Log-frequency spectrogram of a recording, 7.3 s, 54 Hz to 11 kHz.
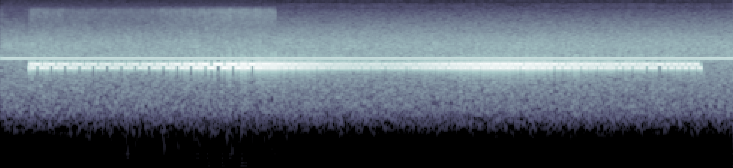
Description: NAVTEX (SITOR-B), 100 baud, 170 Hz shift, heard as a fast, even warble, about 1360 Hz centre, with fading and a steady whistle near 1730 Hz. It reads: DESDE ENTONCES, HA HABIDO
